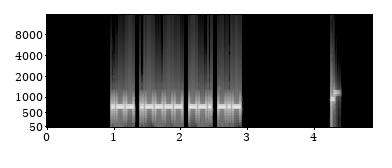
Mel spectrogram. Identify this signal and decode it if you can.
Morse code, heard as a keyed tone, about 30 wpm, 700 Hz. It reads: W1GK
